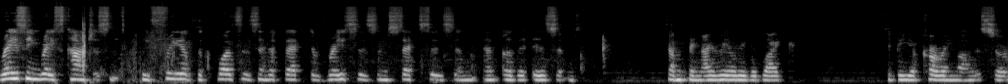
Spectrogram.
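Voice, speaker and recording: A woman speaks at a moderate pace with a medium pitch, an American accent and a flat, monotone delivery, recorded dry and close with no echo. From New York. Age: 80s. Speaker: healer and teacher. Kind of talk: casual interview.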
